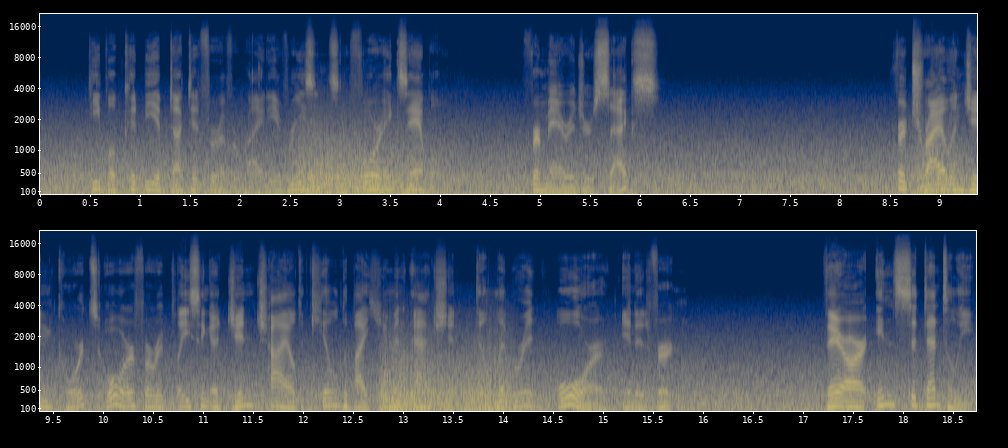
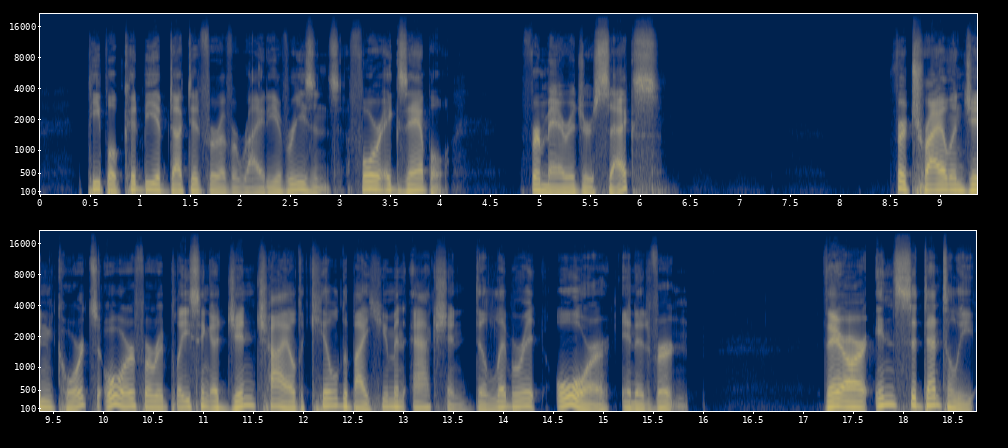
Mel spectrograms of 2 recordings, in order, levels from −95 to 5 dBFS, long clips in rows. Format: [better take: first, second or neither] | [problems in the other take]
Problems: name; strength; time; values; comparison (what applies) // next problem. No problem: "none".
second | wind noise on the microphone; heavy; 4 dB below the speech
